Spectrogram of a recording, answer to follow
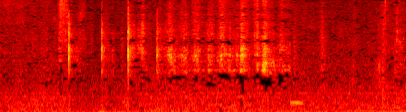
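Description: Carving knife sawing through the crusted, glazed pork roast on a plate: a rasping scrape of quick strokes through the middle, with a few light clicks of knife and fork on the plate.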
